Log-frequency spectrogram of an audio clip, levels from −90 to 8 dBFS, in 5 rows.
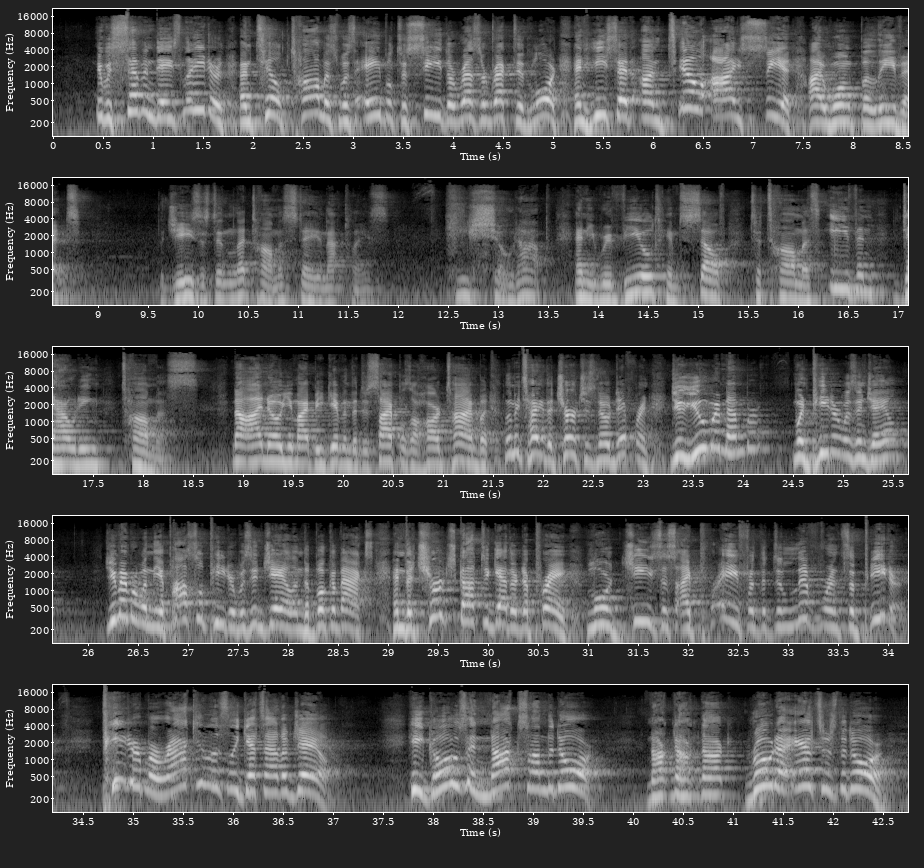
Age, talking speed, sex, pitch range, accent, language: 40-59, 175 wpm, male, 170-285 Hz, American, English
